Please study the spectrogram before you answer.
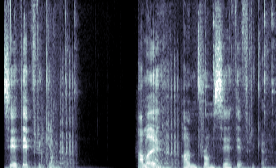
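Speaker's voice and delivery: put-on South African accent, introducing yourself; mock South African vowels. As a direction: do a playful South African impression. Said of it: "her accent as South African".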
